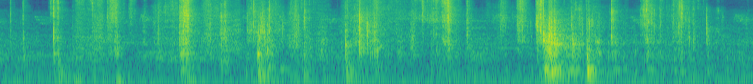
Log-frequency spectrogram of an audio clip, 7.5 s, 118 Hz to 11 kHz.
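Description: Taillight bolts are being removed from a 2007 Lexus, bringing close-up clicks, ratcheting taps and scraping handling noises in irregular bursts, with no voices over them.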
